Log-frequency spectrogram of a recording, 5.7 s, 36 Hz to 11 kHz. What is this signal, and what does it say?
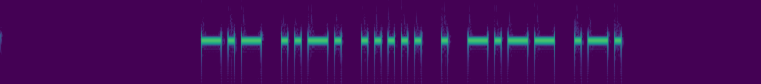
Morse code, heard as a keyed tone, about 25 wpm, 700 Hz. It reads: KF5EYR
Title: Speed Racing - USA 2x3 Call Signs 20wpm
